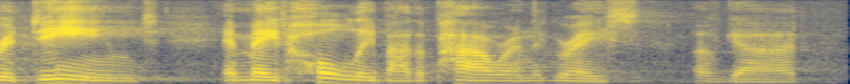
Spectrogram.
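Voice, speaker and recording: In a North Carolina accent, the speaker goes at a fairly slow pace with ordinary pitch variation, in a very clean recording with a silent background. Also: man. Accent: North Carolina Southern. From US South, Greensboro, North Carolina. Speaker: pastor. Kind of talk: sermon. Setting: church. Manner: halting, many fillers.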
